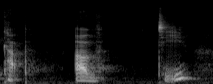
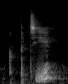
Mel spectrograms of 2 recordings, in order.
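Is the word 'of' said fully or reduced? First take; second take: fully; reduced. First: The word 'of' is said fully and clearly. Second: The word 'of' is reduced and linked, like 'cuppa'. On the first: "even though I didn't say cup of tea" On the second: "I said cup of tea"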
